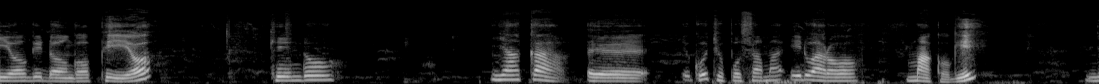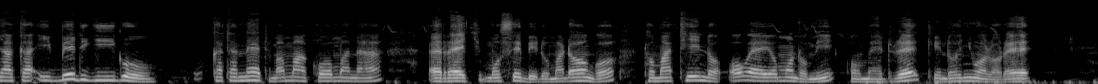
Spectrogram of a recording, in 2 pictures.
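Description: Throughout the speech, the sound is swirly, smeared and hollow, and consonant attacks blur. Nothing is heard above 14 kHz. This is likely generation loss. The audio points to repeated AAC-LC coding near 64 kbit/s, about ten passes, with each adding fresh quantisation noise.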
